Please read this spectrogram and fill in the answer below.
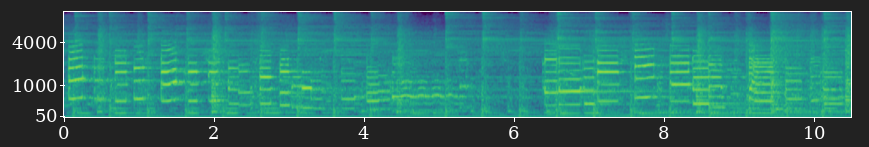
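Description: Live electric blues band playing a shuffle: an electric lead guitar plays short phrases with bent notes over bass and drums.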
